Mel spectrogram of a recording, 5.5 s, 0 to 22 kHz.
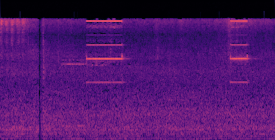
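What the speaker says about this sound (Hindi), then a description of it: "मल्टीमीटर को बीप मोड में रखना है" A digital multimeter in continuity mode, set to check for shorts on a dead Vivo Y400 Pro / V40e phone board, gives two short high-pitched electronic beeps, one near the middle and one near the end, over a steady background hum.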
